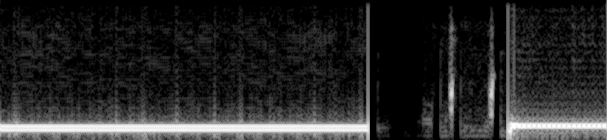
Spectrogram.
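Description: A steady, low telephone line tone hums continuously, cuts out abruptly into silence broken by two brief chirps, then the tone resumes, as a phone call is transferred on a faulty telephone that plays music and comes back without being answered.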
